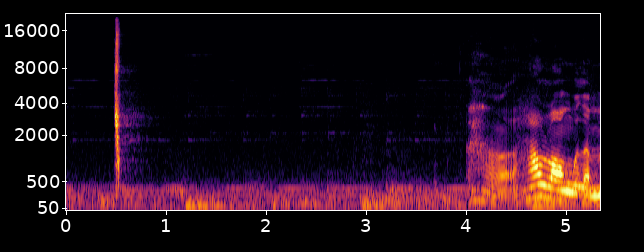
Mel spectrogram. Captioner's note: gravedigger smooches kiss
